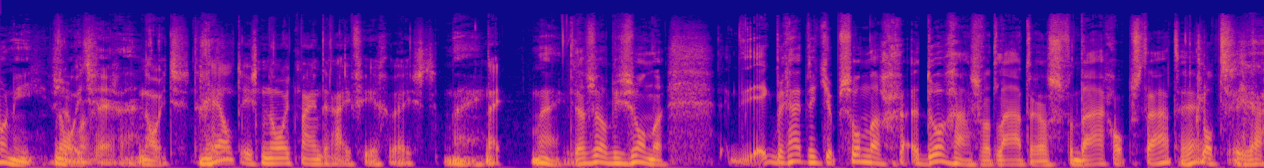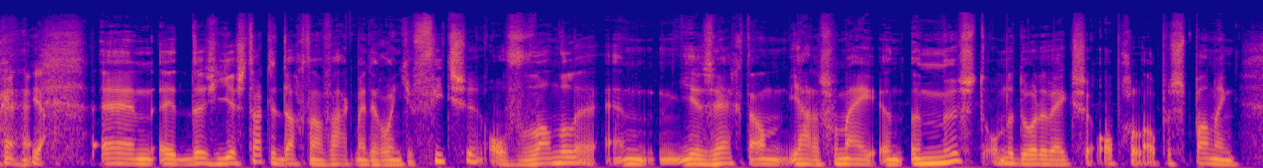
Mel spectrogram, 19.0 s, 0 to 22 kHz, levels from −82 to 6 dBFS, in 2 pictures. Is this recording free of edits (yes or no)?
yes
